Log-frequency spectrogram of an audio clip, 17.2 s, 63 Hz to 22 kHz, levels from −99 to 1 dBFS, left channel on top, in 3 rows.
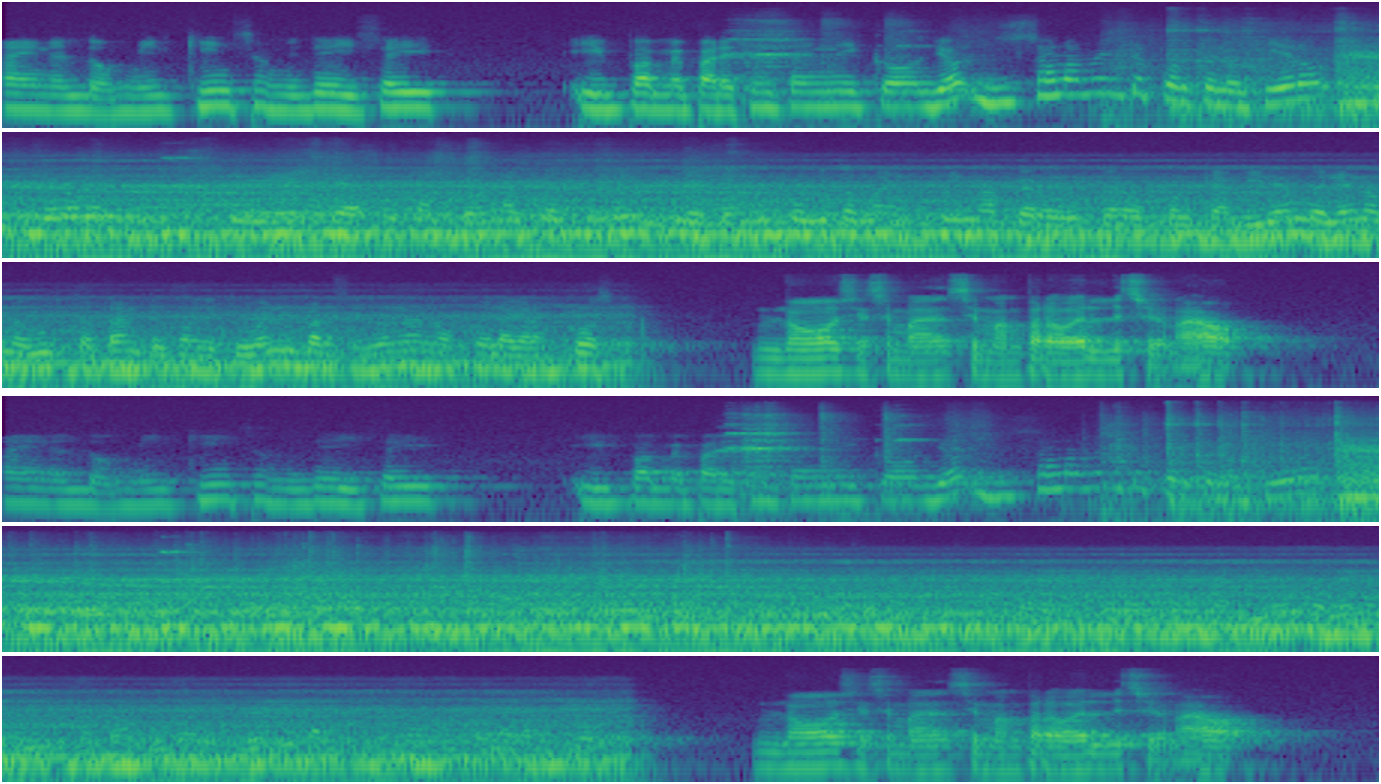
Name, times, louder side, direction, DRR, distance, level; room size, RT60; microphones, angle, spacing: voice 1, 0.0-1.8 2.4-6.2 6.7-14.0, left 7 dB, 85° left, 0.3 m, -33 dB
sound 1, 3.0-4.1 4.4-9.8, right 3 dB, 60° right, 1.2 m, -39 dB
sound 2, 5.6-14.1, right 1 dB, 20° right, 0.5 m, -29 dB
voice 2, 14.6-16.6, left 3 dB, 30° left, 0.5 m, -29 dB
8.0 x 6.4 x 3.7 m
head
